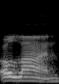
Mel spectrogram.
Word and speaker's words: Olan: to me it's ol it's pronounced Olan by the way o Olan I cannot your name is pronounced Olan Olan is not an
